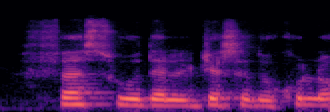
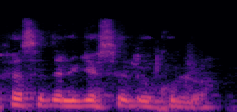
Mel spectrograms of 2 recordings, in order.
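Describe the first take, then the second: First: فسد as fasuda, middle vowel u; alternative verb form. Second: فسد as fasada, middle vowel a; alternative verb form. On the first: Teacher quoting the hadith, فسد with middle u. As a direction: pronounce فسد "fa-SU-da". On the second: Teacher repeating the hadith, فسد with middle a. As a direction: pronounce فسد "fa-SA-da". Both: Shown as a demonstration. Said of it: "So it could be pronounced as".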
